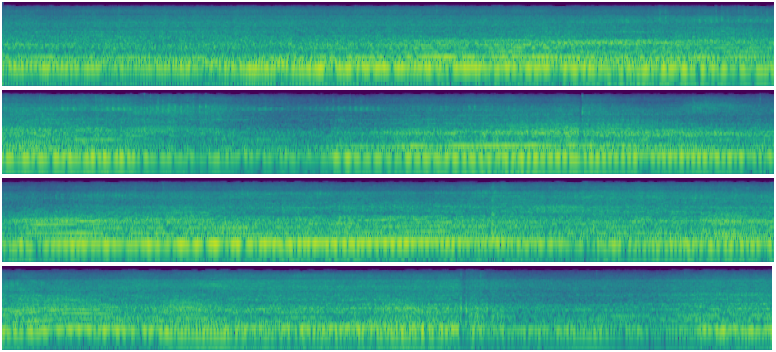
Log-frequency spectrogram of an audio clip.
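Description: Racing car engines roar steadily as cars speed past.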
